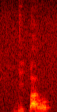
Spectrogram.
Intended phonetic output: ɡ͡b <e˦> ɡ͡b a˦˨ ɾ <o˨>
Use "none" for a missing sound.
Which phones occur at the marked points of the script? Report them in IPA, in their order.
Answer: i˦, o˨˦

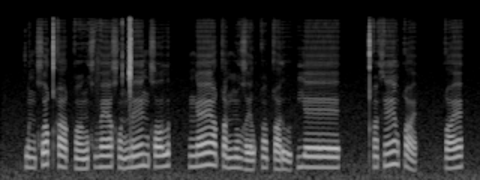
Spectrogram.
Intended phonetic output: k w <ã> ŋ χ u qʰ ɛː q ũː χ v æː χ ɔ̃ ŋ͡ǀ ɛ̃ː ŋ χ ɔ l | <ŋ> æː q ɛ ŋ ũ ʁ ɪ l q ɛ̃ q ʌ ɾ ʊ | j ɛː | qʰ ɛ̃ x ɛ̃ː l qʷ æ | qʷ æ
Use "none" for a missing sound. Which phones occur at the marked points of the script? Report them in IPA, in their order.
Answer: ə̃, ŋ

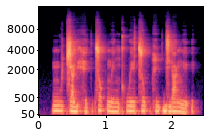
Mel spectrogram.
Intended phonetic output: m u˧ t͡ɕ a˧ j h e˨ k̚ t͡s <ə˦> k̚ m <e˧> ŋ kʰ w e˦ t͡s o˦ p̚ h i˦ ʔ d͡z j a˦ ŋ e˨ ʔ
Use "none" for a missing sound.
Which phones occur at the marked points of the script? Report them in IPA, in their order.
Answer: ɔ˦, e˧

